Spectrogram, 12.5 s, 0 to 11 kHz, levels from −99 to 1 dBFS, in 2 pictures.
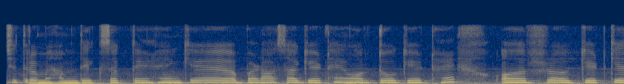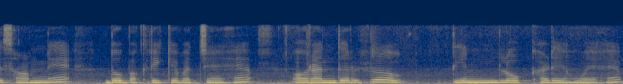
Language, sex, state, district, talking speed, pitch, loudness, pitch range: Hindi, female, West Bengal, Dakshin Dinajpur, 145 wpm, 250 Hz, -27 LUFS, 240-265 Hz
